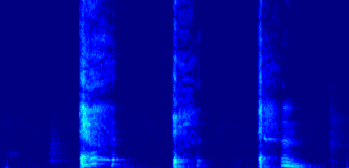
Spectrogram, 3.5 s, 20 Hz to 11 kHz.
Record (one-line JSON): {"three_cough_length": "3.5 s", "three_cough_amplitude": 5786, "three_cough_signal_mean_std_ratio": 0.36, "survey_phase": "alpha (2021-03-01 to 2021-08-12)", "age": "45-64", "gender": "Female", "wearing_mask": "No", "symptom_none": true, "smoker_status": "Current smoker (11 or more cigarettes per day)", "respiratory_condition_asthma": false, "respiratory_condition_other": false, "recruitment_source": "REACT", "submission_delay": "1 day", "covid_test_result": "Negative", "covid_test_method": "RT-qPCR"}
